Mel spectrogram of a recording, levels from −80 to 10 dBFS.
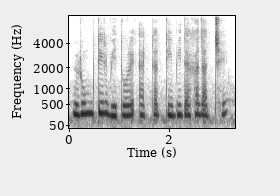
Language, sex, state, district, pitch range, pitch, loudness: Bengali, female, West Bengal, Cooch Behar, 235-260 Hz, 245 Hz, -13 LUFS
